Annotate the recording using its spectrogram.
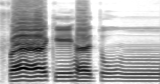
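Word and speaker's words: فَاكِهَةٌ: Cara membacanya yaitu suara tanwinnya kita masukkan langsung ke huruf wau dan kemudian kita tahan gunahnya. Maka fakihatullah fakihat. Nah, di sini juga kita namakan dengan idgham naqis yaitu idgam arti memasukkan dengan tidak sempurna. Ada yang kurang atau masih sedikit menyisakan suara nunnya. Maka fakihatun w nakhlu.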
